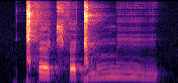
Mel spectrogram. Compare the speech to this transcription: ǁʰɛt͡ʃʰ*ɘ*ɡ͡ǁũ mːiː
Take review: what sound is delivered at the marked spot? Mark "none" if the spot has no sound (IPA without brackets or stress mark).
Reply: ɛ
